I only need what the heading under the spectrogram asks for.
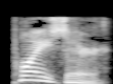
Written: poiser

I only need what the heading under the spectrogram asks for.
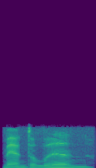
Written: mandolin

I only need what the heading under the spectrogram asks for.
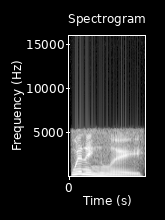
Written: winningly

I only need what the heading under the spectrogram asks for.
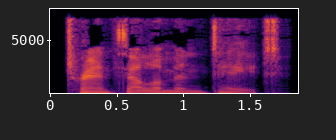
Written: transelementate

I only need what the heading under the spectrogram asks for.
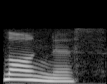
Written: longness

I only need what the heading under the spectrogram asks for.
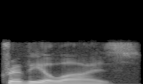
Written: trivialize

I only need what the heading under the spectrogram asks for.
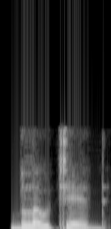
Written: bloatedness

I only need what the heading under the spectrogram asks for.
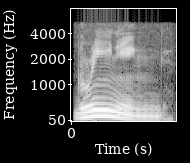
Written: greening

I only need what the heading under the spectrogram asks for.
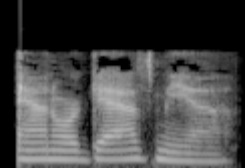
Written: anorgasmia

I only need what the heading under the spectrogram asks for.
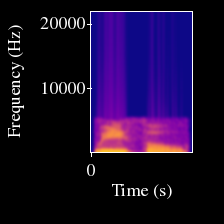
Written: lethal

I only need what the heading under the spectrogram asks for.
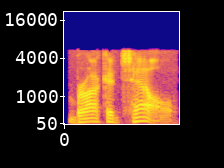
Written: brocatelle

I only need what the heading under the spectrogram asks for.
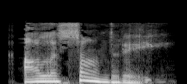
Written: alessandri

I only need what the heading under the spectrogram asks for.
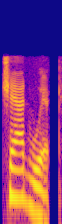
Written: Chadwick

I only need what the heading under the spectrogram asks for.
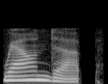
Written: roundup

